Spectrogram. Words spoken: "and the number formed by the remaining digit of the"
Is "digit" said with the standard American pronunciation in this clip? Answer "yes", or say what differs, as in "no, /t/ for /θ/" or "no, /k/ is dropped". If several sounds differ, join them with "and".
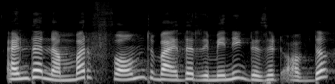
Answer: no, /z/ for /dʒ/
